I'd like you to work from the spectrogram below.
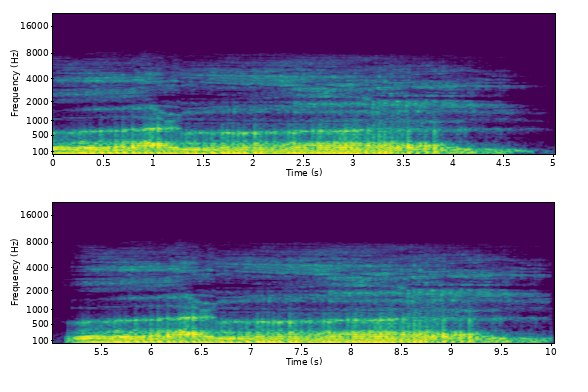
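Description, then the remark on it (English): A Bengal tiger roars loudly, two long, rumbling roars separated by a brief gap, with no voices present. “If you're out in the jungle, that will get your attention.”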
